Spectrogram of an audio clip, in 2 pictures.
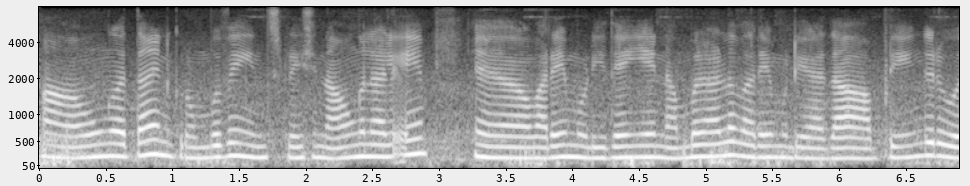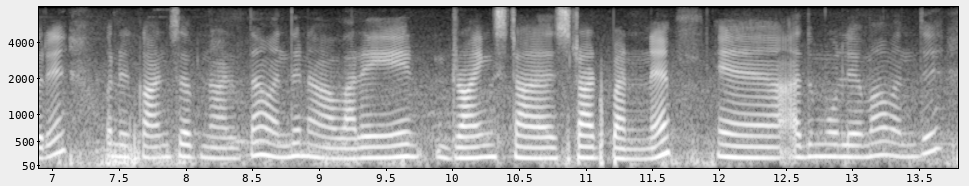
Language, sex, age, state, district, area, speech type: Tamil, female, 18-30, Tamil Nadu, Mayiladuthurai, urban, spontaneous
